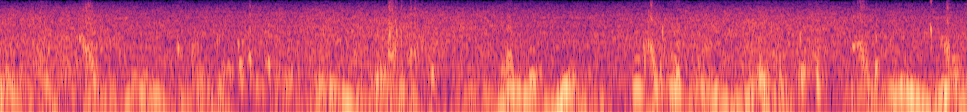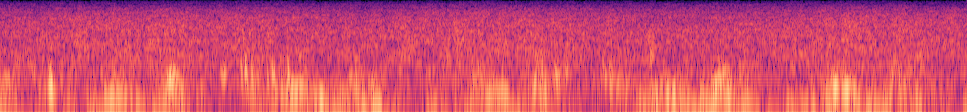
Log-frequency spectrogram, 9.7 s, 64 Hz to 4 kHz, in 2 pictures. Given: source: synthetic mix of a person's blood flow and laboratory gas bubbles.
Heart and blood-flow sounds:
Doppler ultrasound of blood flow; precordium
0.14-0.57 s: bubbles
0.85-1.49 s: bubbles
1.85-2.20 s: bubbles
2.47-2.75 s: bubbles
3.13-3.44 s: bubbles
3.71-4.15 s: bubbles
4.23-4.48 s: bubbles
4.62-4.82 s: bubbles
4.98-5.14 s: bubbles
5.64-5.75 s: bubbles
5.93-6.41 s: bubbles
7.83-7.96 s: bubbles
8.04-8.15 s: bubbles
From the record:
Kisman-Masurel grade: 233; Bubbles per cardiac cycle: several, 3 to 8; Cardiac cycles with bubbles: 50 to 99%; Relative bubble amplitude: loud (0.450 to 0.775); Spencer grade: 3 (all of the cardiac periods contain showers or single bubble signals, but not dominating or overriding the cardiac motion signals); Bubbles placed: anywhere in the cardiac cycle

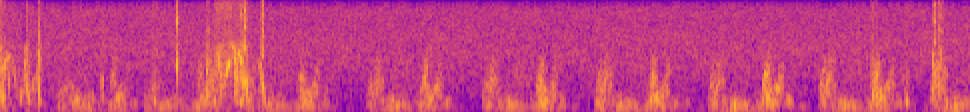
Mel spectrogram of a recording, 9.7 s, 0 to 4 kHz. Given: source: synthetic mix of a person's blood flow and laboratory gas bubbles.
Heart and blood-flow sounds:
Doppler ultrasound of blood flow; precordium
0.00-0.44 s: bubbles
0.99-1.05 s: bubbles
1.50-1.60 s: bubbles
1.73-1.79 s: bubbles
2.04-2.52 s: bubbles
2.57-2.67 s: bubbles
8.69-8.78 s: bubbles
9.02-9.11 s: bubbles
9.30-9.46 s: bubbles
From the record:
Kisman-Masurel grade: 223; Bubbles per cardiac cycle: several, 3 to 8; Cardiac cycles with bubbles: 10 to 50%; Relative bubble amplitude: loud (0.450 to 0.775); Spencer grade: 2 (many but less than half of the cardiac periods contain bubble signals, singularly or in groups); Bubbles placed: anywhere in the cardiac cycle

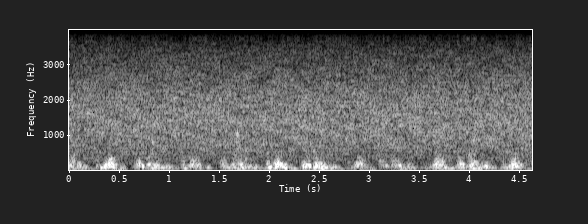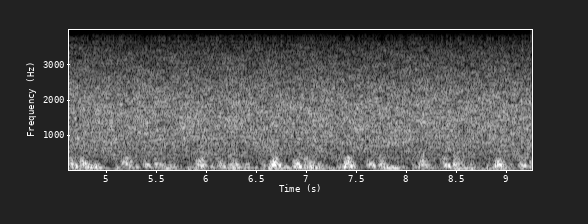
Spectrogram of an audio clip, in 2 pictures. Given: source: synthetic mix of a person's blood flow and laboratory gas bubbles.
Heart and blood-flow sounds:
Doppler ultrasound of blood flow; precordium
0.00-0.09 s: bubbles
From the record:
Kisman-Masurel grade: 213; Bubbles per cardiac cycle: several, 3 to 8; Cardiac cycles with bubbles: 1 to 10%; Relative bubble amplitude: loud (0.450 to 0.775); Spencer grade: 1 (occasional bubble signal discernible with the cardiac motion signal, with majority of cardiac periods free of bubbles); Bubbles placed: anywhere in the cardiac cycle

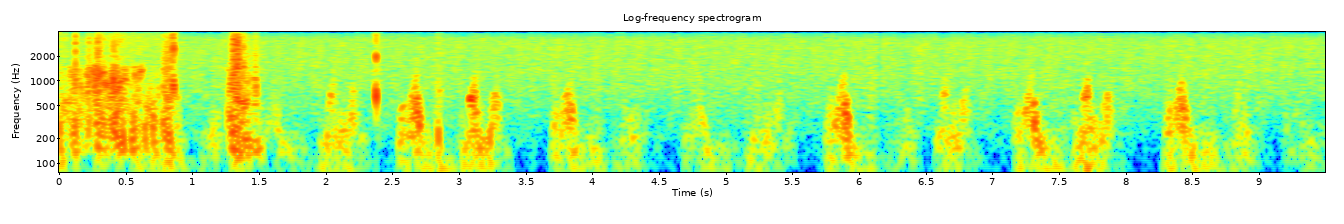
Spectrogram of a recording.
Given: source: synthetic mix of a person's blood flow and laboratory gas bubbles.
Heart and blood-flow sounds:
Doppler ultrasound of blood flow; precordium
0.00-0.91 s: bubbles
1.23-1.54 s: bubbles
2.35-2.42 s: bubbles
2.82-2.89 s: bubbles
From the record:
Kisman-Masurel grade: 223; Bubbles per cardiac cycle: several, 3 to 8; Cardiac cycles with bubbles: 10 to 50%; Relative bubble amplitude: loud (0.450 to 0.775); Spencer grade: 2 (many but less than half of the cardiac periods contain bubble signals, singularly or in groups); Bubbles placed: only in the low amplitude regions of the cardiac cycle

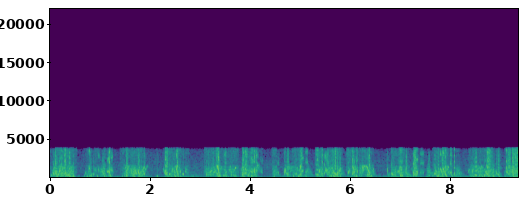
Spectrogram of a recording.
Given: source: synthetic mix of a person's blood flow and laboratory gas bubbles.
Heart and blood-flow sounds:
Doppler ultrasound of blood flow; subclavian vein
0.00-0.53 s: bubbles
0.66-1.28 s: bubbles
1.41-1.98 s: bubbles
2.12-2.20 s: bubbles
2.25-2.81 s: bubbles
3.07-3.79 s: bubbles
3.84-4.25 s: bubbles
4.43-4.60 s: bubbles
4.65-5.17 s: bubbles
5.31-5.88 s: bubbles
5.92-6.49 s: bubbles
6.72-7.49 s: bubbles
7.55-8.23 s: bubbles
8.35-9.04 s: bubbles
9.08-9.37 s: bubbles
From the record:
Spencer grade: 4 (maximum detectable bubble signal sounding continuously throughout systole and diastole of every cardiac period, and overriding the amplitude of the normal cardiac signals); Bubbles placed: anywhere in the cardiac cycle

